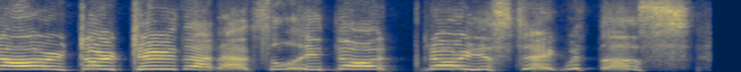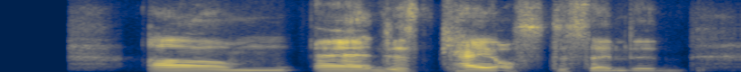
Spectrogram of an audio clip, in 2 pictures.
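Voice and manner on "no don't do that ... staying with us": mock screaming, very high-pitched and shrill. Retelling a player who realized their mic was muted: imitating Jazz screaming. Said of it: "started screaming".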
